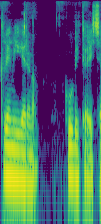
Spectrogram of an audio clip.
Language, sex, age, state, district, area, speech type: Malayalam, male, 30-45, Kerala, Palakkad, rural, spontaneous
